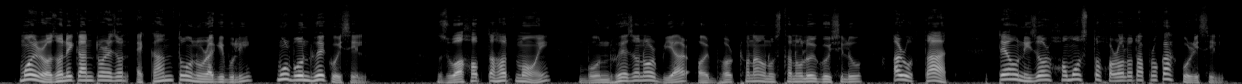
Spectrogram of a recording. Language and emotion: Assamese, surprised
